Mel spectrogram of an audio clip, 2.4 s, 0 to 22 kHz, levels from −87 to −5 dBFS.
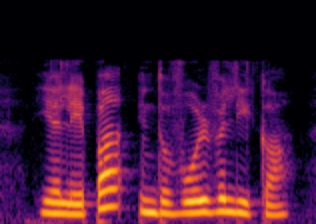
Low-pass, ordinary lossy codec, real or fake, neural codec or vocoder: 7.2 kHz; none; real; none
